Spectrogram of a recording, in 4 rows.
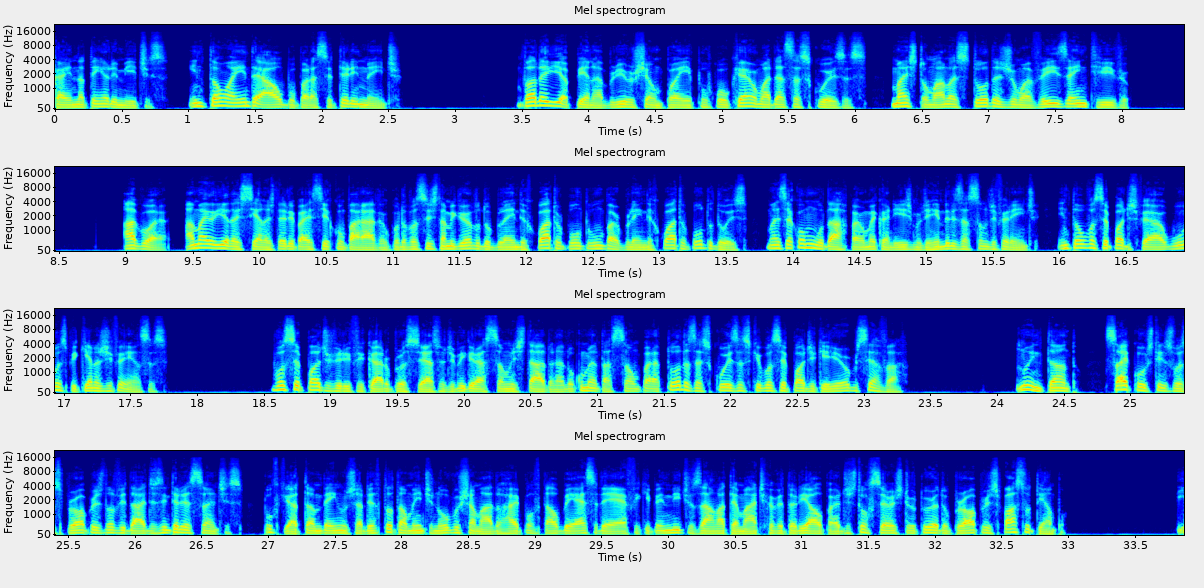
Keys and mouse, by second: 1.7-3.1 middle drag, 27.7 middle click.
